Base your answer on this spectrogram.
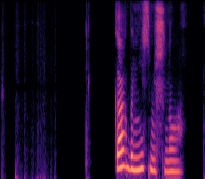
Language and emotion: Russian, sad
